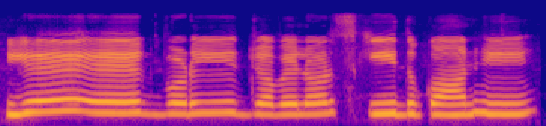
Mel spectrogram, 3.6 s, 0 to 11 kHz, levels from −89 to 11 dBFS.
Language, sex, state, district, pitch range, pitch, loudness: Hindi, female, Madhya Pradesh, Bhopal, 230-255 Hz, 240 Hz, -11 LUFS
